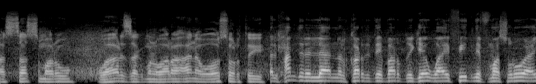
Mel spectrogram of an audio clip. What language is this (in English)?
Arabic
